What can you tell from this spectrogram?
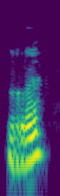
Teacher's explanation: that's the alveolar trill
